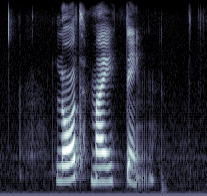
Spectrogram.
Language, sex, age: Afrikaans, female, 20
